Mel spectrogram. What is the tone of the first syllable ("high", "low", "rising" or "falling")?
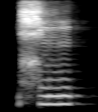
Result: high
